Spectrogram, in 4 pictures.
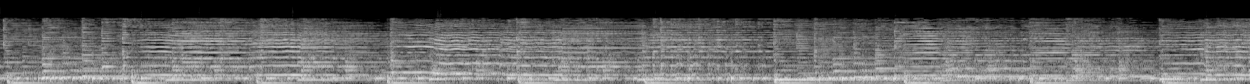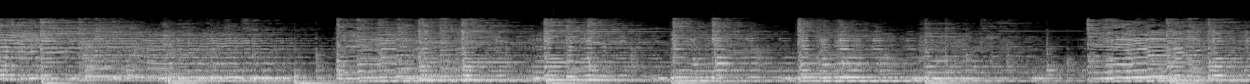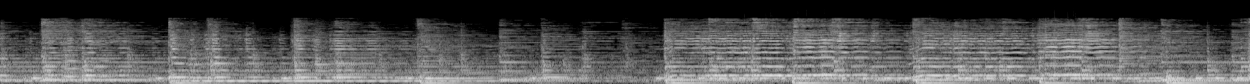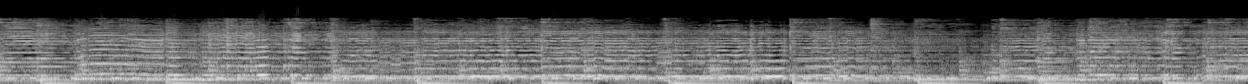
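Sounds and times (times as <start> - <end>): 
violin: 0.0 - 49.9.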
